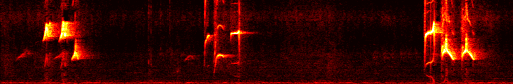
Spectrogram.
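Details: Lure recording of a cinereous tit (gelatik batu) meant to draw a reply from other birds; three short bursts of high, bright, slurred chirps, each of two to four notes, spaced a couple of seconds apart, with a soft background hum.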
